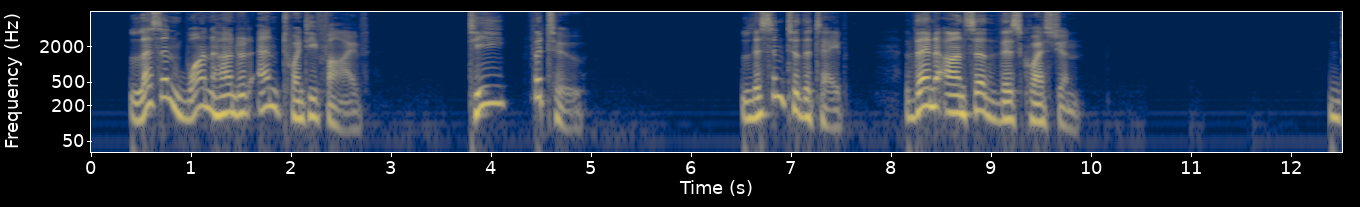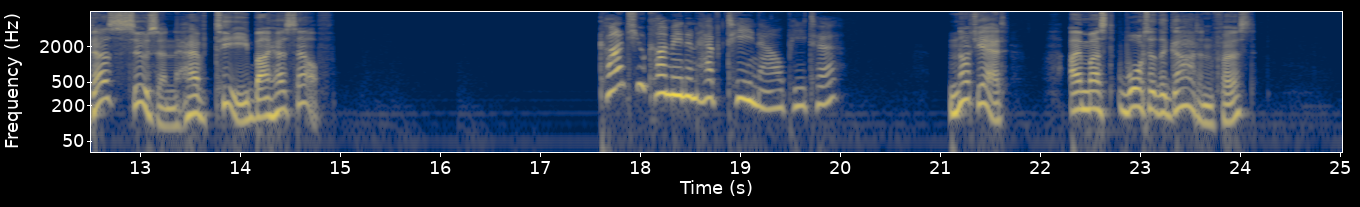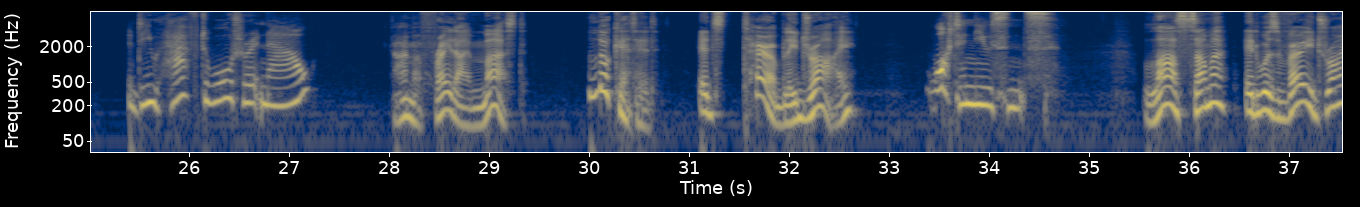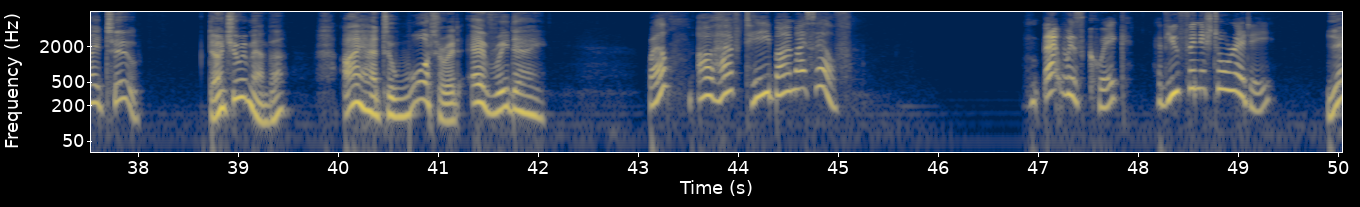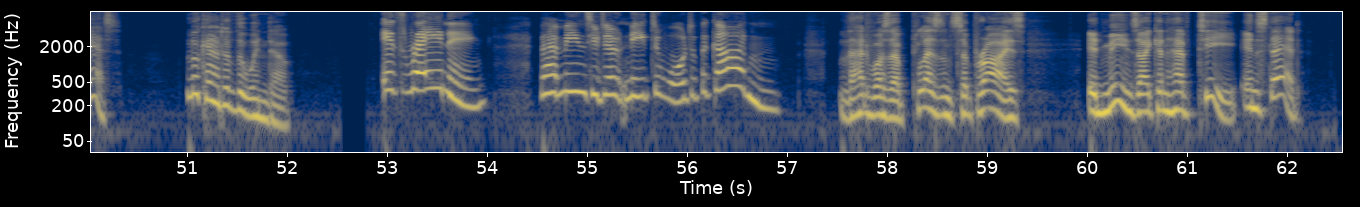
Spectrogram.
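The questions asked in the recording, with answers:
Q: Does Susan have tea by herself?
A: No, she doesn't. It starts raining, so Peter doesn't need to water the garden and has tea with her.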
